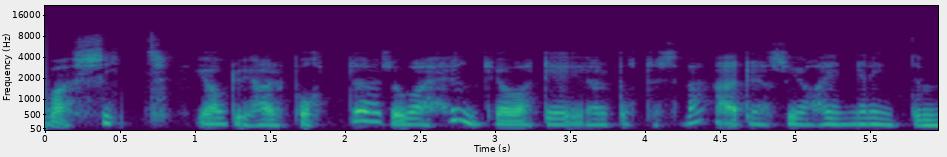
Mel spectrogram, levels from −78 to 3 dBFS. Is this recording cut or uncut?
cut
